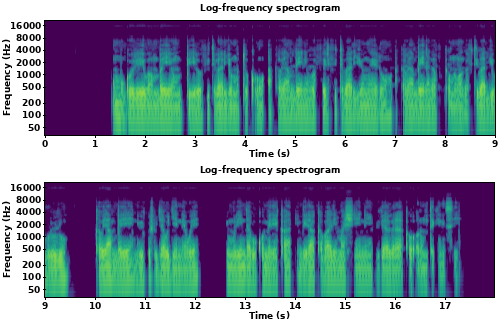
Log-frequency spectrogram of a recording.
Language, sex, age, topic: Kinyarwanda, male, 18-24, government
